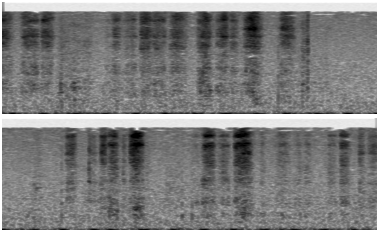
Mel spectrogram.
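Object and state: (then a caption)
Pencil scratching on a paper sketchbook page. A pencil makes quick scratch strokes across a paper sketchbook page resting on a wooden desk, drawing hair. Many short, dry, bright scratching bursts repeat at a loose, uneven rhythm of roughly two per second, each fading almost at once over a faint low background hum.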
